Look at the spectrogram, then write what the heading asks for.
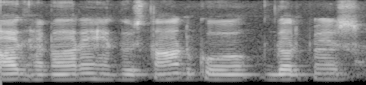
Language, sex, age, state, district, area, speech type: Urdu, male, 30-45, Uttar Pradesh, Gautam Buddha Nagar, rural, spontaneous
